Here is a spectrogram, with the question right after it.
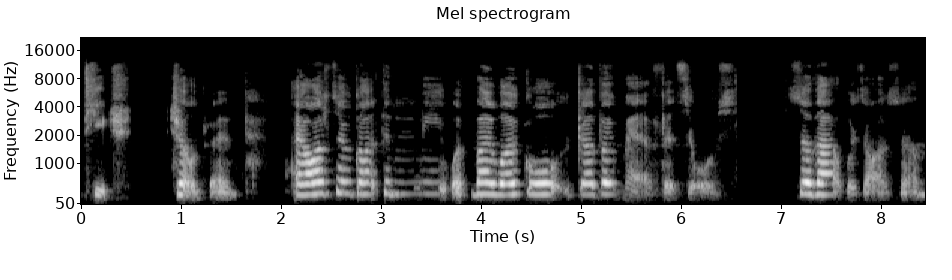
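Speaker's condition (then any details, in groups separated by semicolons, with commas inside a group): Cerebral palsy; from birth, wheelchair user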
